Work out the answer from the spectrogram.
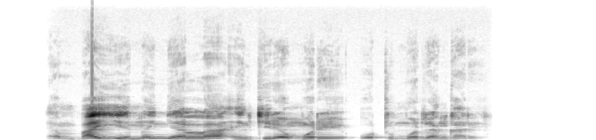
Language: Masai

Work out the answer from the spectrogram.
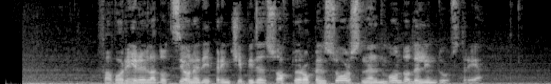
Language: Italian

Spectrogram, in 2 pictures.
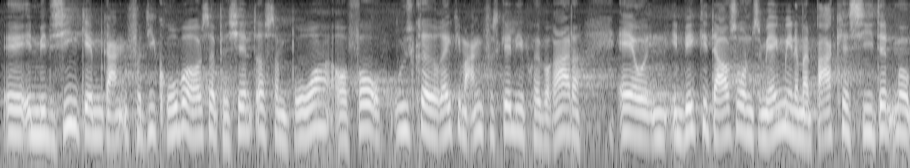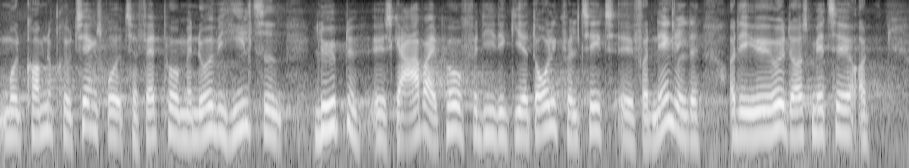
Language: Danish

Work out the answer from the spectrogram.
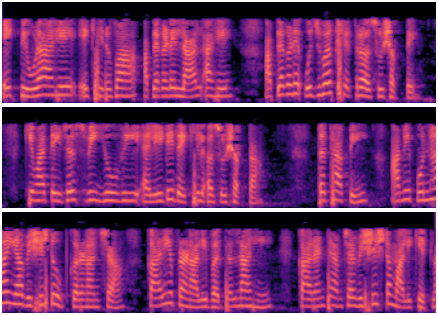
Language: Marathi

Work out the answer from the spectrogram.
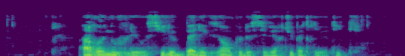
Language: French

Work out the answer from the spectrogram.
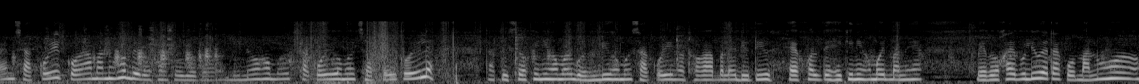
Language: Assamese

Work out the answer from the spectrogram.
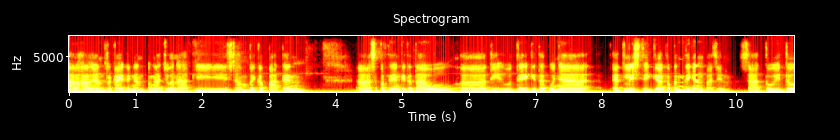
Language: Indonesian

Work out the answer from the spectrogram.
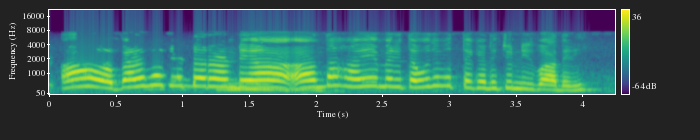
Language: Punjabi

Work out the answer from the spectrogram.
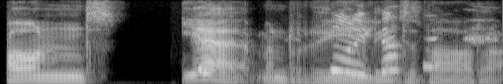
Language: Welsh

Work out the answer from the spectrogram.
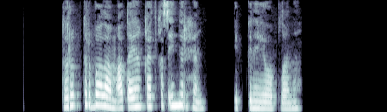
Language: Bashkir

